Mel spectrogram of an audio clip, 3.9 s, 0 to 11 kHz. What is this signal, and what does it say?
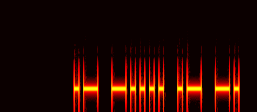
Morse code, heard as a keyed tone, about 17 wpm, 700 Hz. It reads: A6AN
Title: Common Cut Numbers - 4-Digit 17wpm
